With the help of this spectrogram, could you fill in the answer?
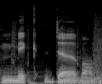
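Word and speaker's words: McDermott: If it's a consonant, it's pronounced like Mick. McAvoy versus Mick Dermont.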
